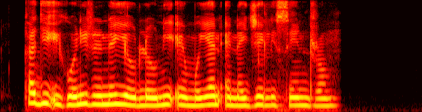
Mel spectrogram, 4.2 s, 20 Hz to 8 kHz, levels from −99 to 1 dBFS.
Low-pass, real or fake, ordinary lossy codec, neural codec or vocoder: none; real; none; none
